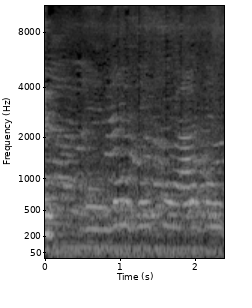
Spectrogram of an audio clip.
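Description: Quieter children's voices talking in the background.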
